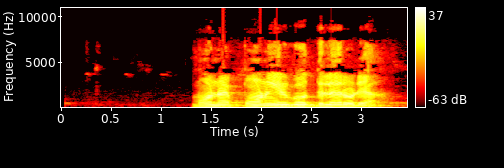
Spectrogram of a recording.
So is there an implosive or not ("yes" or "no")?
yes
